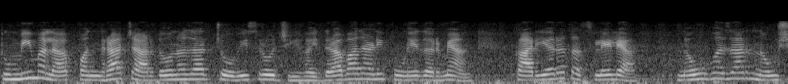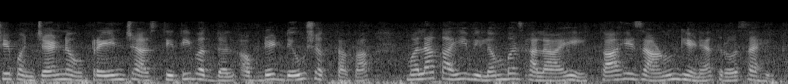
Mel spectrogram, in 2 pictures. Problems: constant background noise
